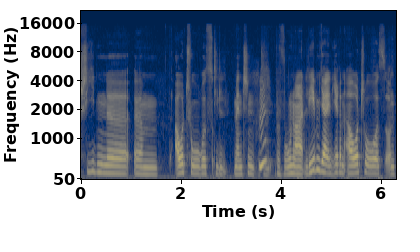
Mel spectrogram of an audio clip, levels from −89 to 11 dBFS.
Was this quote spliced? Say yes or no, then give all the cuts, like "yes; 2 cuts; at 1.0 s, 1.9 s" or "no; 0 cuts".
yes; 2 cuts; at 2.6 s, 3.5 s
